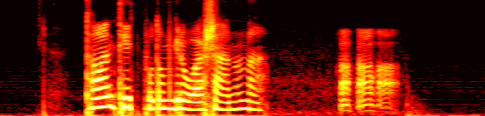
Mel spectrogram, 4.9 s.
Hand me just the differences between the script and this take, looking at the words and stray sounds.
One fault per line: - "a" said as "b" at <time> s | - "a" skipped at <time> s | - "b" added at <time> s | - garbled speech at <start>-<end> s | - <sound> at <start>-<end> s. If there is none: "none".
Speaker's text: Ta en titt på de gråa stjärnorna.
- laugh at 3.4-4.0 s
